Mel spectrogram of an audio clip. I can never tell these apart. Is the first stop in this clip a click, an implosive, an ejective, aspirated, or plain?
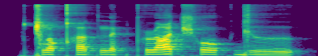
click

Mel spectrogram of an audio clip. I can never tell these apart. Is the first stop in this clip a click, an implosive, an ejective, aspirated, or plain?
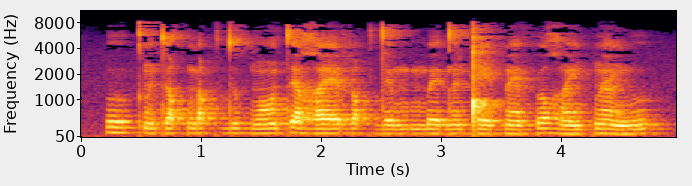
ejective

